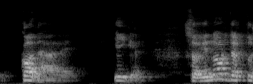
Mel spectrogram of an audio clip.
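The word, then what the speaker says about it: Kodály: More attention to the so-called Hungarian language, because in Hungarian language always the first syllabus is strong. It's Bartok, Kodai, Igen.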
